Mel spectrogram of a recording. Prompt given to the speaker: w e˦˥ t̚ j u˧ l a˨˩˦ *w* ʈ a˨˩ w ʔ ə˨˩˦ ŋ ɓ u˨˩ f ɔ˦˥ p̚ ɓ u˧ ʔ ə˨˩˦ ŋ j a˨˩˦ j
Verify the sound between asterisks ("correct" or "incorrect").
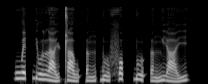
incorrect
